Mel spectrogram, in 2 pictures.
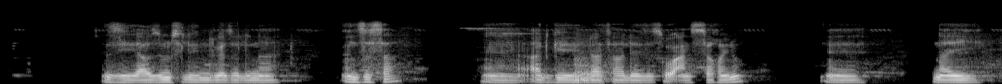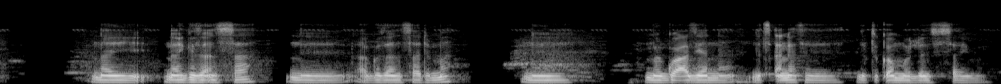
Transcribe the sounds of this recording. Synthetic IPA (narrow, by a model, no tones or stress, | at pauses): ʔɨziaβzimɨslinɨɾiʔozɐlːɐna | ʔɨns̬ɨsa | a̰d̪ɡiɨnd̪at̪ʰɐɐlɐzɐt͡sʼɨ̰wa̰ʕɨnsɨ̥sako̞jnu | naj | najnajɡɐzaʔɨnsɨ̥sa | nɨa̰βɡozaɨnsɨ̥sad̪ɨmːa | nɨ | mɐɡʷaʕazijanːanɨt͡sʼɐ̰nɐt̪nɨt̪ʼɨkʼːɐmɐlːoɨnsɨ̥saju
